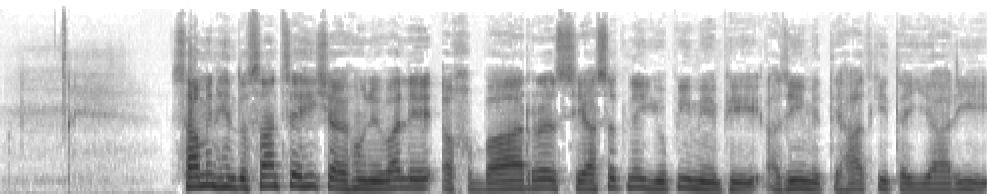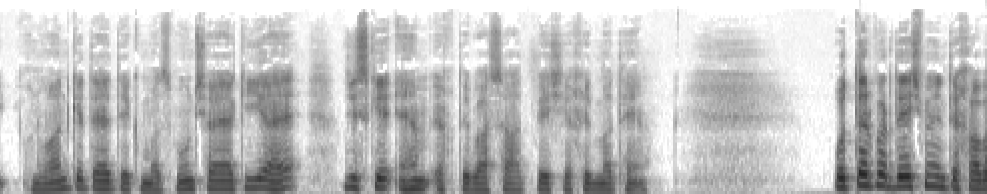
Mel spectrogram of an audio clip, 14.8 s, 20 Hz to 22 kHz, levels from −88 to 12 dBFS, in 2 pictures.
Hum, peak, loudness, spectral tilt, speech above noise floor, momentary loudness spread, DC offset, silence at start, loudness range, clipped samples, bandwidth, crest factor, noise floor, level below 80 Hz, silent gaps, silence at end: none; 0 dBFS; -16 LUFS; -6 dB/octave; 40 dB; 11 LU; under 0.1%; 1.3 s; 6 LU; under 0.1%; 17 kHz; 16 dB; -55 dBFS; -56 dBFS; none; 0 s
